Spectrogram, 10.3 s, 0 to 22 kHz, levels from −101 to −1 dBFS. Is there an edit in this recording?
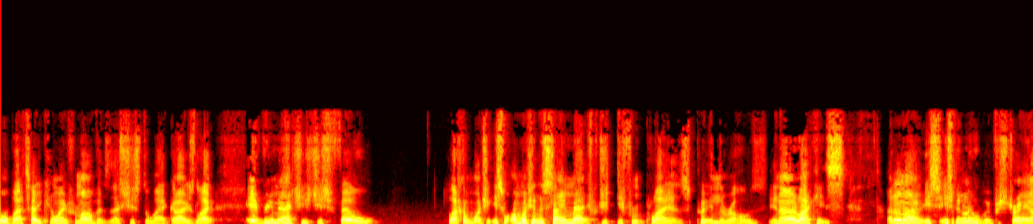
yes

